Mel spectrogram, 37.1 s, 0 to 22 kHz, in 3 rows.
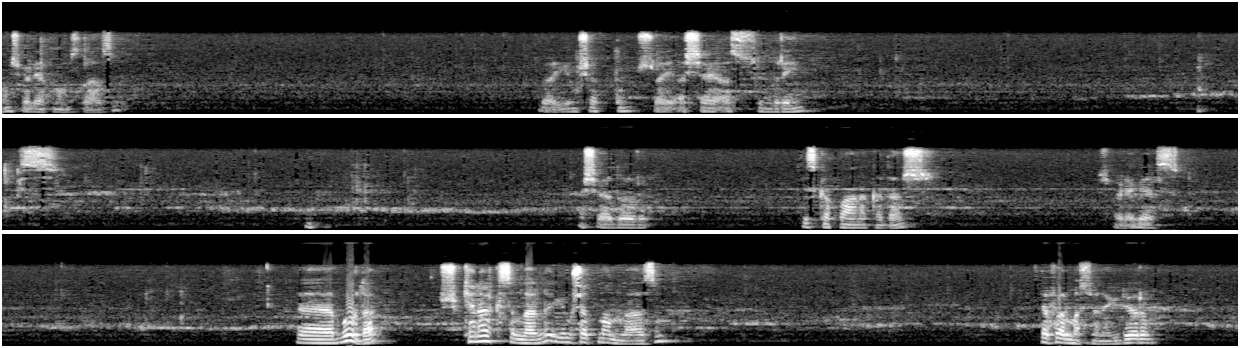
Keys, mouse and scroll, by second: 0.5 ctrl+Num_Lock, 0.9-8.7 ctrl+drag, 7.6 click, 9.0 alt+click, 11.6 shift+click, 12.5 x, 14.9 click, 15.9-17.9 alt+drag, 17.9-28.3 drag, 28.3-28.6 scroll up 1, 28.9-29.4 scroll down 1, 29.9 alt+click, 31.8-33.8 drag.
